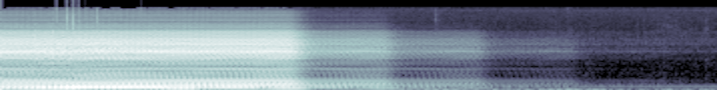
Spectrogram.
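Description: Ibanez RG seven-string electric guitar with heavy distortion holding sustained low notes. The notes are cut off suddenly a little under two seconds in, and a faint ring fades out over the next second.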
